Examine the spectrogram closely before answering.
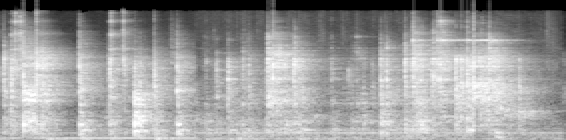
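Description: Metal parts clink and scrape.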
